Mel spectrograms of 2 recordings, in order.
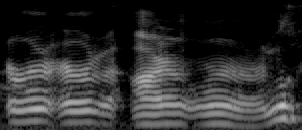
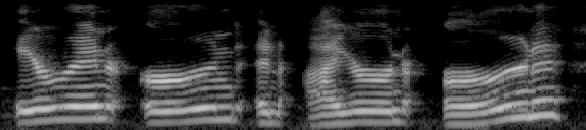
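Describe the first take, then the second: First: The words merge into near-identical earn sounds. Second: Each word is pronounced distinctly and carefully. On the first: "every fucking one of us says earn, earn, and iron earn" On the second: "to enunciate it properly"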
